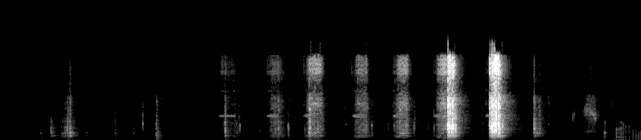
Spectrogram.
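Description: Screws are driven into a PC motherboard inside a case, making sparse, faint scraping and clicking sounds close by that build to a few louder grinding twists near the end.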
